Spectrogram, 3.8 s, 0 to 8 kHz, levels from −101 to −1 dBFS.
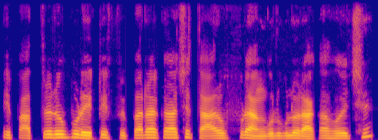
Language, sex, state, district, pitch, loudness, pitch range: Bengali, male, West Bengal, Cooch Behar, 155 Hz, -19 LUFS, 140-170 Hz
